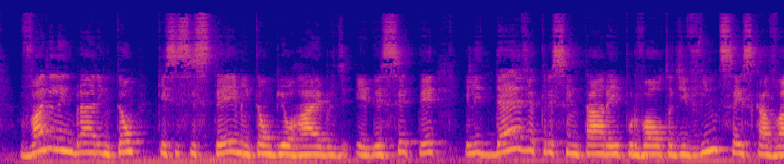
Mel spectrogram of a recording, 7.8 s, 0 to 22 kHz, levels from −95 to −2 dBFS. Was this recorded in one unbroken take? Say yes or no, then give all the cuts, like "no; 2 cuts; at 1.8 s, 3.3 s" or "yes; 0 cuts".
yes; 0 cuts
